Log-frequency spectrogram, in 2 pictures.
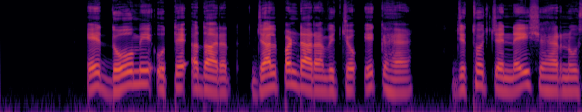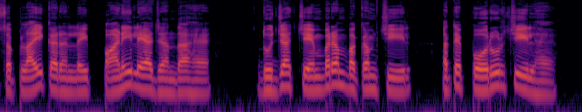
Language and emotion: Punjabi, neutral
